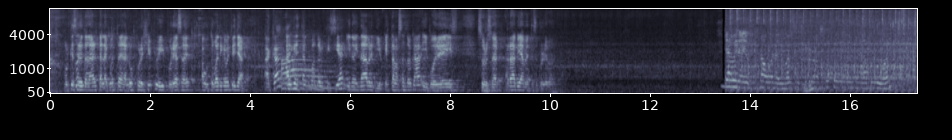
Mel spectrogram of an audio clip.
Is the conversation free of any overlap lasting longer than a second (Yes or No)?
No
